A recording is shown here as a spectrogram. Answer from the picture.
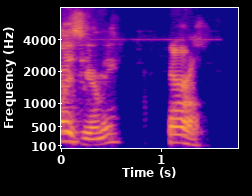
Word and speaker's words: Korell: Coral. Like coral reef.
